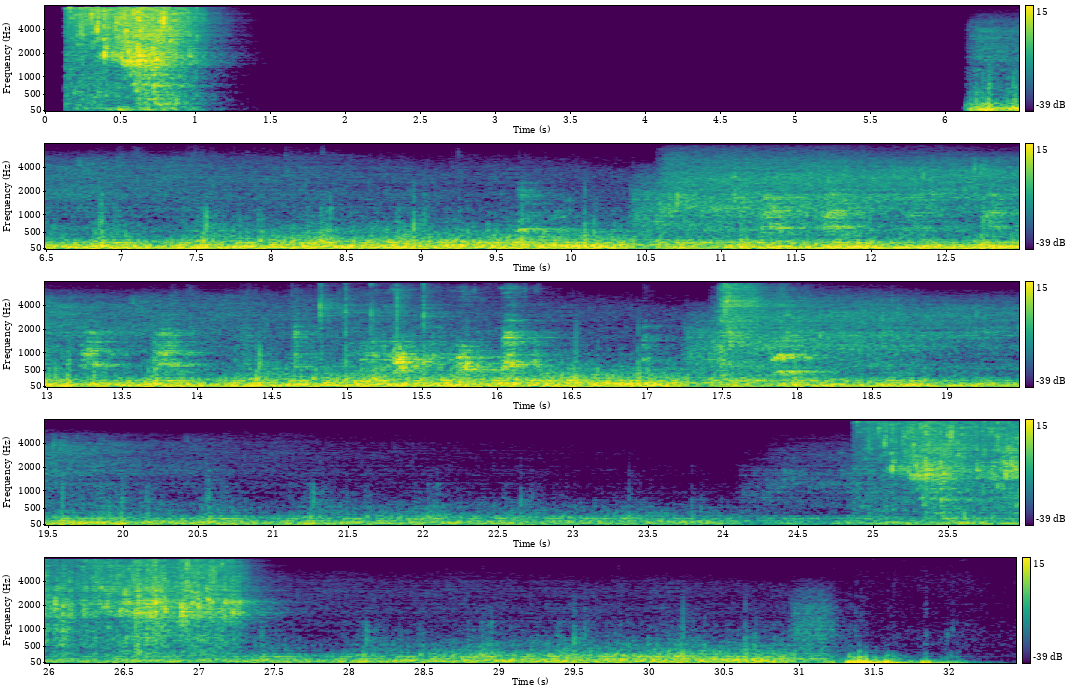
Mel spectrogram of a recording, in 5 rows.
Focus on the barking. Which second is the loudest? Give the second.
15 s.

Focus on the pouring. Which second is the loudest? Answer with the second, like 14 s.
1 s.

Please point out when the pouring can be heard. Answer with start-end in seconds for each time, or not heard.
0.1-1.1, 24.9-27.4.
